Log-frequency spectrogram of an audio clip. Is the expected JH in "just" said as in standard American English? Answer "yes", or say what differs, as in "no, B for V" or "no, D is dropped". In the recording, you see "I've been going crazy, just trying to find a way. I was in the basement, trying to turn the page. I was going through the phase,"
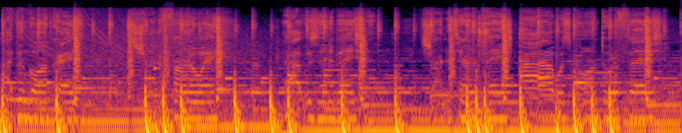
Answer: no, Z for JH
